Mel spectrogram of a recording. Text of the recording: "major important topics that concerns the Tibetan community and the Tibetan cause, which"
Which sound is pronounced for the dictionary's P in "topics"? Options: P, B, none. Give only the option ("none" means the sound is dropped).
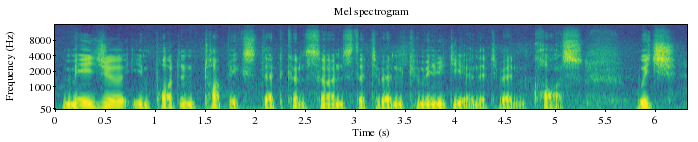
P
